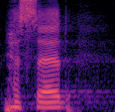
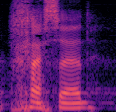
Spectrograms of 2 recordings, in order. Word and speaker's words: chesed: So that word translated as mercy in Hebrew is actually a word called a word hesed. I don't know if some of you guys may have heard it, hesed or chesed, if you really want the authentic pronunciation.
